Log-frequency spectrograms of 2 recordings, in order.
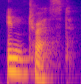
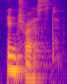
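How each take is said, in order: First: The unstressed middle vowel is dropped entirely. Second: The same.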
